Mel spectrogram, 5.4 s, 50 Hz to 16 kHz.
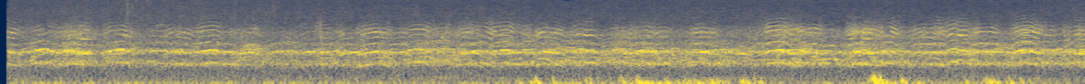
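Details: Snow geese in flocks flying overhead above Delta, British Columbia, Canada, on December 3, 2021, filmed on an iPhone; a dense, continuous chorus of overlapping nasal honks and yelps from many birds, steady throughout with faint low rumble beneath.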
